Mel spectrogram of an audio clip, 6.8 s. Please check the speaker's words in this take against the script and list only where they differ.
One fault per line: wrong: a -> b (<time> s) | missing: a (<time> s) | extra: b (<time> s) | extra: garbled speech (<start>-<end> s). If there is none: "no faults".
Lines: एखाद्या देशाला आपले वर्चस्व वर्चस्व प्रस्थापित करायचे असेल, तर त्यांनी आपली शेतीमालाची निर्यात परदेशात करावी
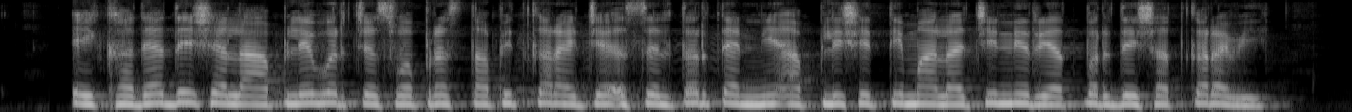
missing: वर्चस्व (2.0 s)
